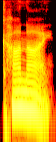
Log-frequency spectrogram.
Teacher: The N connects directly to the I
